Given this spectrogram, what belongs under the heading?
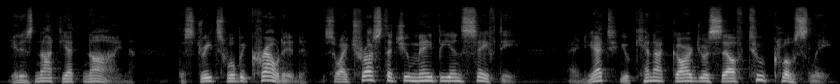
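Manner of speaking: detective pressing for evidence; Holmes urgent. Acted. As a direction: urge him on, impatient. Holmes's dialogue voice.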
